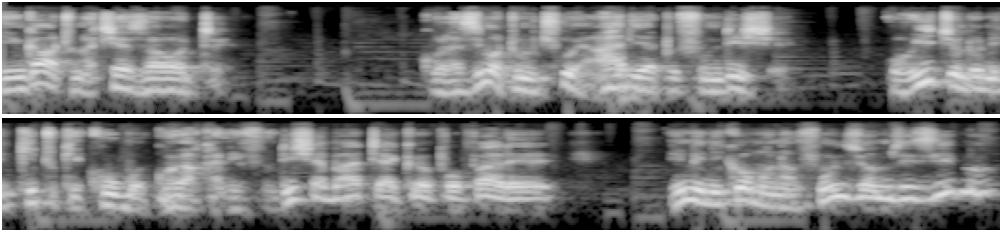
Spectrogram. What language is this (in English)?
Swahili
